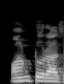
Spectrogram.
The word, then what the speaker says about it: entourage: ಆಂಟುರಾಜ್, ಇದನ್ನು ENTOURAGE ಅಂತ ಬರೆದ್ರು ಕೂಡ ಉಚ್ಚಾರಣೆ ಮಾಡೋದು ಯಾವ ರೀತಿ? ಆಂಟುರಾಜ್ ಅಂತ ಉಚ್ಚಾರಣೆ ಮಾಡ್ತಾರೆ.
